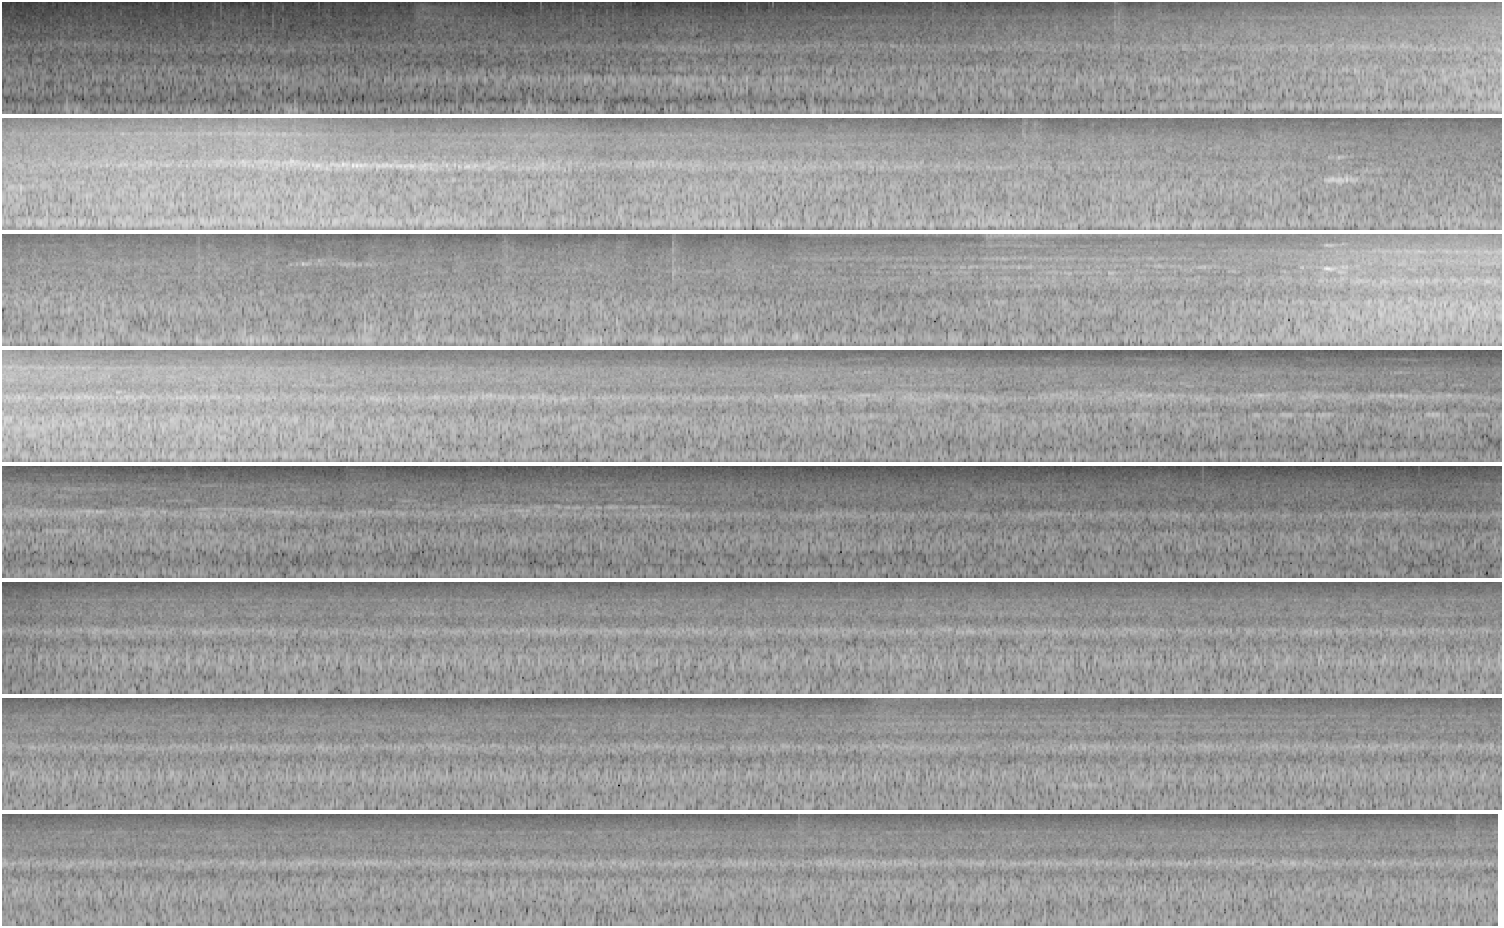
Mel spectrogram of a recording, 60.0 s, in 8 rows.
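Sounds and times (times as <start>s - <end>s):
train carriages rumbling by: 0.0s - 59.9s
high squeal from running gear: 16.4s - 17.0s, 19.0s - 23.6s, 26.2s - 33.5s.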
